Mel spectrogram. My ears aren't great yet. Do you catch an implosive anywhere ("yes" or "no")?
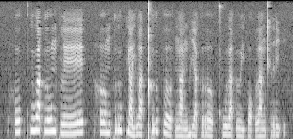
no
